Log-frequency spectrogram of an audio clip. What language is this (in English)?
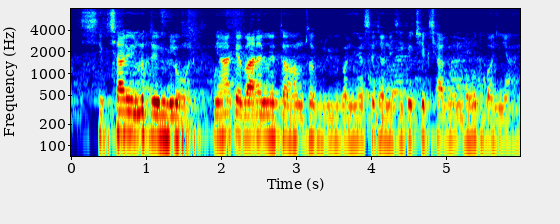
Maithili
